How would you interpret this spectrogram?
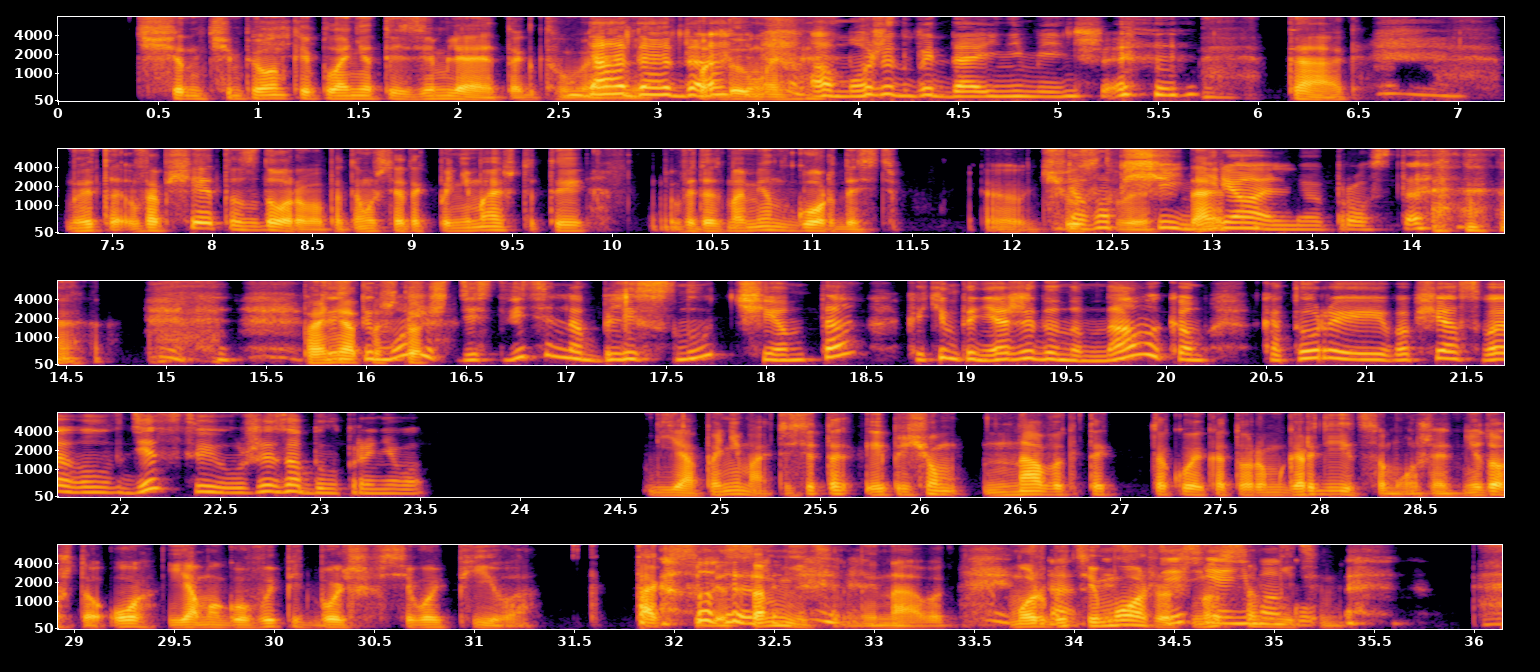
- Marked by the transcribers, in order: other background noise; tapping; background speech; chuckle; chuckle; laugh; laugh; other noise; chuckle
- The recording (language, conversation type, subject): Russian, podcast, Что для тебя значит учиться ради интереса?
